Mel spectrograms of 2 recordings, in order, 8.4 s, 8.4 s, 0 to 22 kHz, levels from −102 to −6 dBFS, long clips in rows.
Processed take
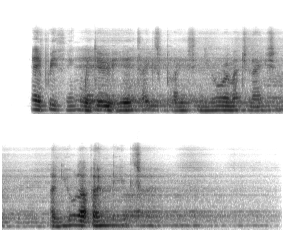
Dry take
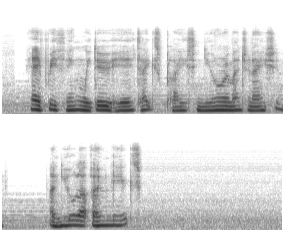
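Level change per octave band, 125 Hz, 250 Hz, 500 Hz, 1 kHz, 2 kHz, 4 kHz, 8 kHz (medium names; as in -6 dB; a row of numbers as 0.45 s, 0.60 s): +2.5 dB, +8.0 dB, +16.5 dB, +19.5 dB, +15.5 dB, +12.0 dB, no reading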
